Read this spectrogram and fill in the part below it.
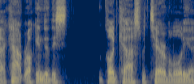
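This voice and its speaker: A man with an Australian accent at a fairly quick pace, in a dry, close sound with no echo on a very clean recording with a silent background. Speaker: voice actor. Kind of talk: interview answer. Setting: home studio. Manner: upbeat, hearty.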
